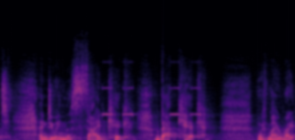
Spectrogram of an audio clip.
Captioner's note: timer beeps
